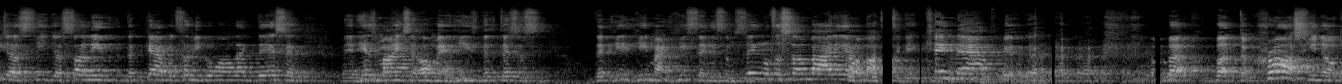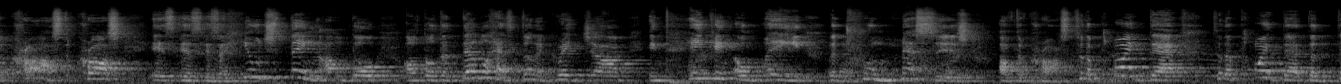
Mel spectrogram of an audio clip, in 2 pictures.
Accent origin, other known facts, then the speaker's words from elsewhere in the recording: San Andrés and Providencia, Colombia; Originally, I am from Colombia, South America. I'm from some islands of Colombia that used to be British colonies. That's why we pretty much mix. … they're like, ain't nothing Hispanic into that. It used to be a British colony, West Indies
